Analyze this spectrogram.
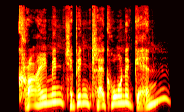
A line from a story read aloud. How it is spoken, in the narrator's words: He said cheerfully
